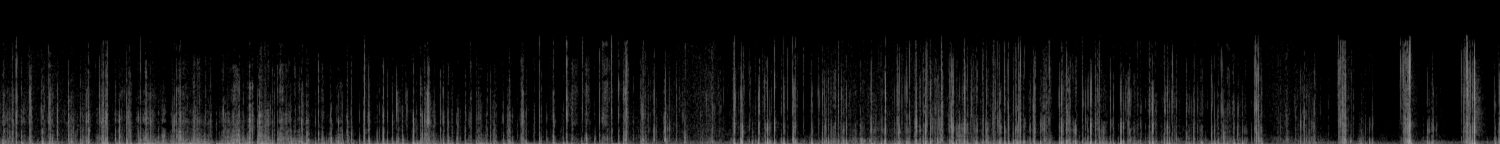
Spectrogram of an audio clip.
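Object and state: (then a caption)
Beeswax-coated fabric wrap. Long white nails tap and scratch both sides of a stiff, waxed polka-dot beeswax-coated fabric wrap rolled on fur. A quiet, continuous stream of rapid, dry crackly taps and scratching rustles fills the clip, with a few sharper, brighter taps standing out near the end.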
